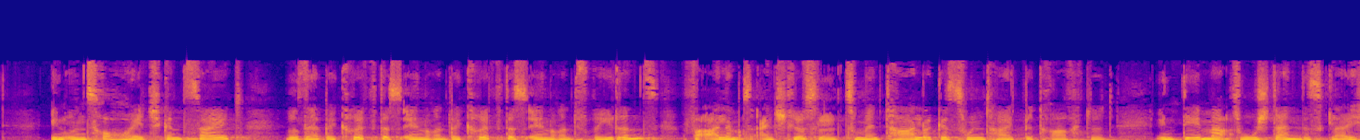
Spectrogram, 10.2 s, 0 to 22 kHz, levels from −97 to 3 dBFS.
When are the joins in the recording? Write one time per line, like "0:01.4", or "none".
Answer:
0:03.4
0:05.6
0:09.2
